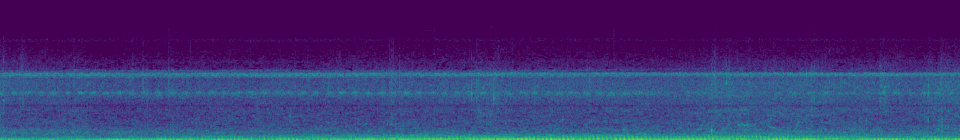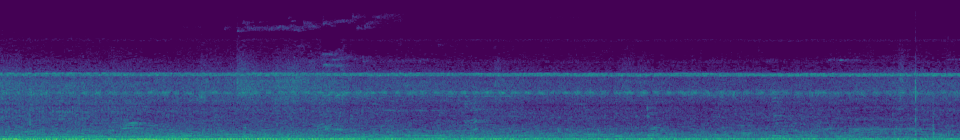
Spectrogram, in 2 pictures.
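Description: A low, steady rumble like a distant engine, swelling over the first several seconds and slowly fading, with a thin high steady whine above it.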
